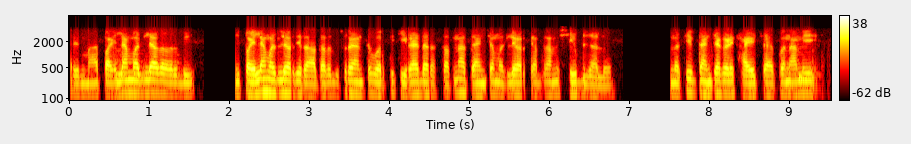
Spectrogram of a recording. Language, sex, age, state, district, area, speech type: Marathi, male, 18-30, Maharashtra, Ratnagiri, rural, conversation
